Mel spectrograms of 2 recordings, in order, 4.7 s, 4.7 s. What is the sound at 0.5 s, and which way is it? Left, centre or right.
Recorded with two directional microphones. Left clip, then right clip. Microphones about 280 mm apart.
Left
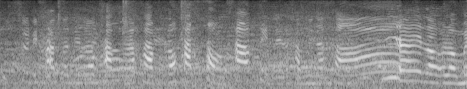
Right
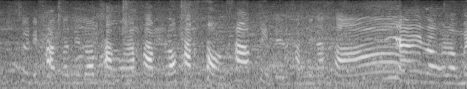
Speech, centre.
